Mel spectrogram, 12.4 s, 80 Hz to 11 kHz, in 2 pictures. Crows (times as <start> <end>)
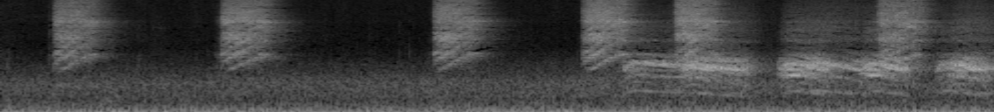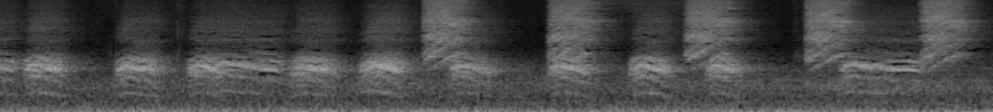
3.7 12.3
